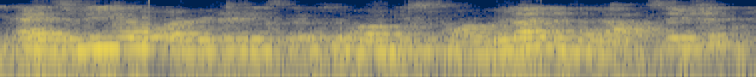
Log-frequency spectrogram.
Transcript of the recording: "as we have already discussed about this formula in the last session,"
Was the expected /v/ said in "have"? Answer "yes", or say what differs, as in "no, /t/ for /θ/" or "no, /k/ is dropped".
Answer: no, /p/ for /v/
